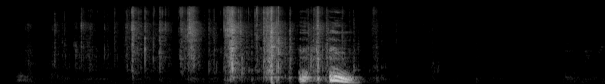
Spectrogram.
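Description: Foil wrapper of a Panini FIFA 365 trading-card packet being crinkled and torn open, with the rustling loudest two to three seconds in.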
